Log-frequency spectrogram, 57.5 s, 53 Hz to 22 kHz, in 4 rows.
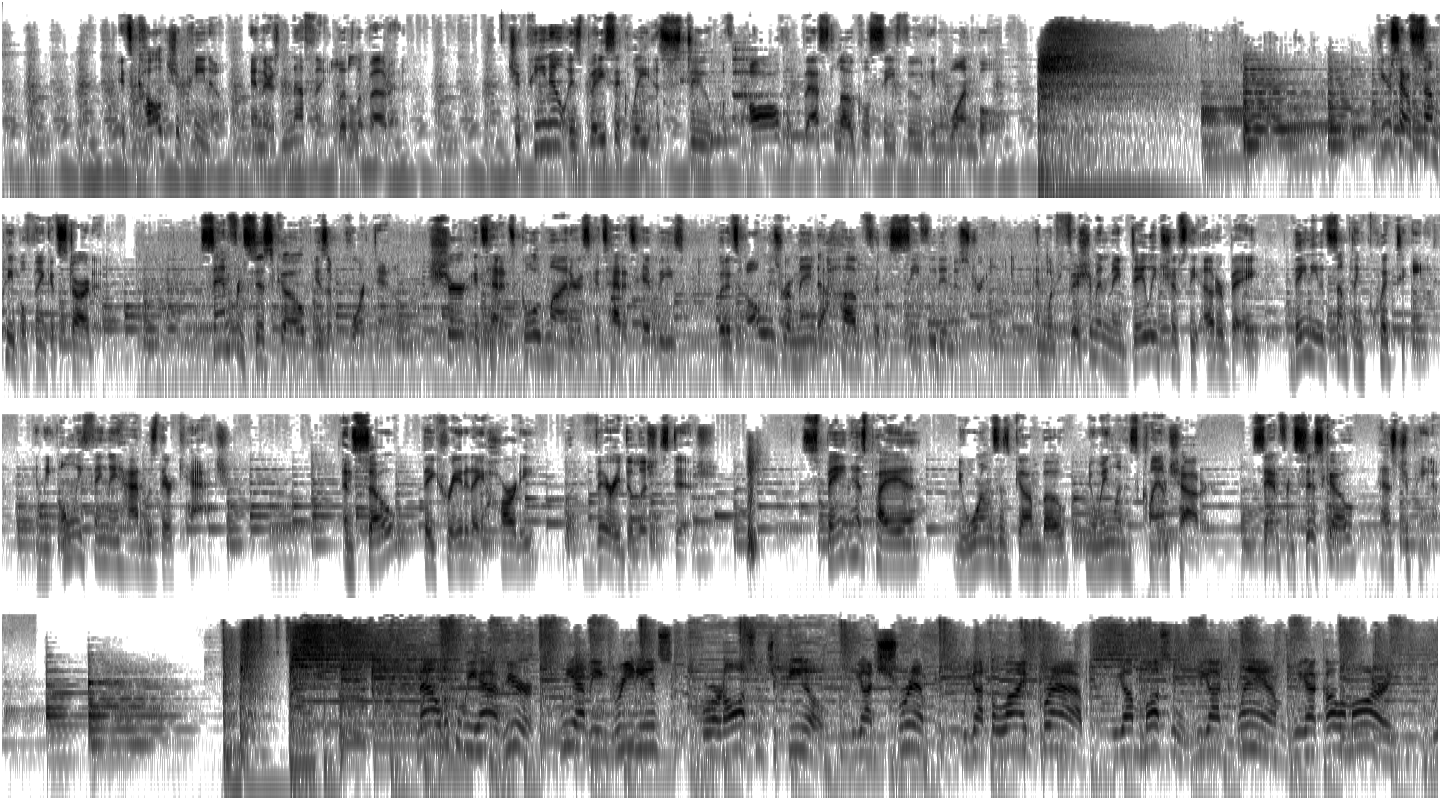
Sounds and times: Music: 0.0 - 57.5
Speech: 1.2 - 4.0, 5.0 - 10.0, 13.8 - 15.4, 16.4 - 31.0, 32.2 - 35.9, 36.8 - 43.2, 47.3 - 57.5.

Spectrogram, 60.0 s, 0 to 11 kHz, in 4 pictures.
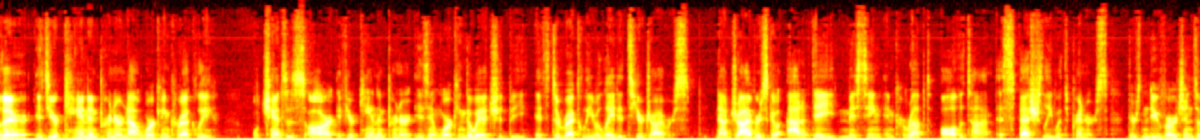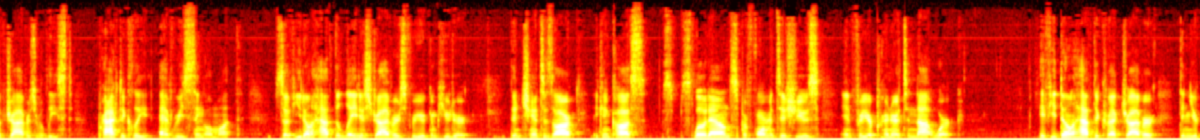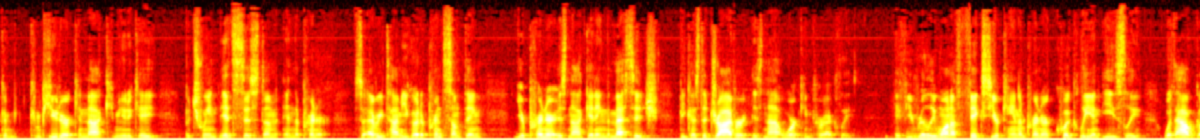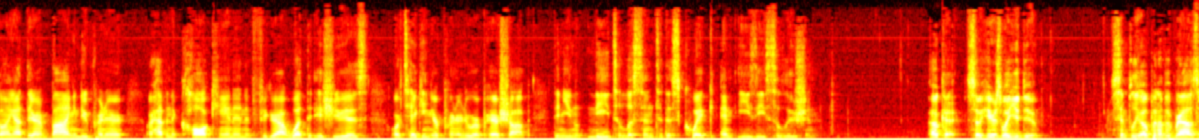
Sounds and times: Speech: 0.0 - 27.0, 28.0 - 55.3, 56.6 - 58.0, 58.9 - 59.9.

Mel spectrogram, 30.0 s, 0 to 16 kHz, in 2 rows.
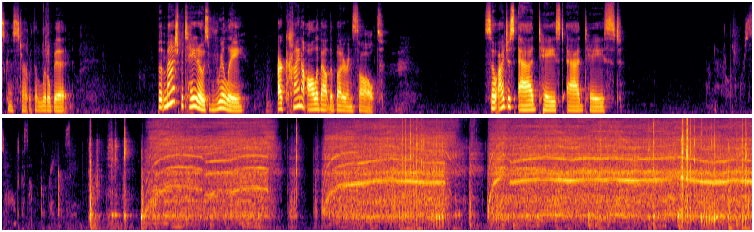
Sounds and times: Inside, small room: 0.0 - 30.0.

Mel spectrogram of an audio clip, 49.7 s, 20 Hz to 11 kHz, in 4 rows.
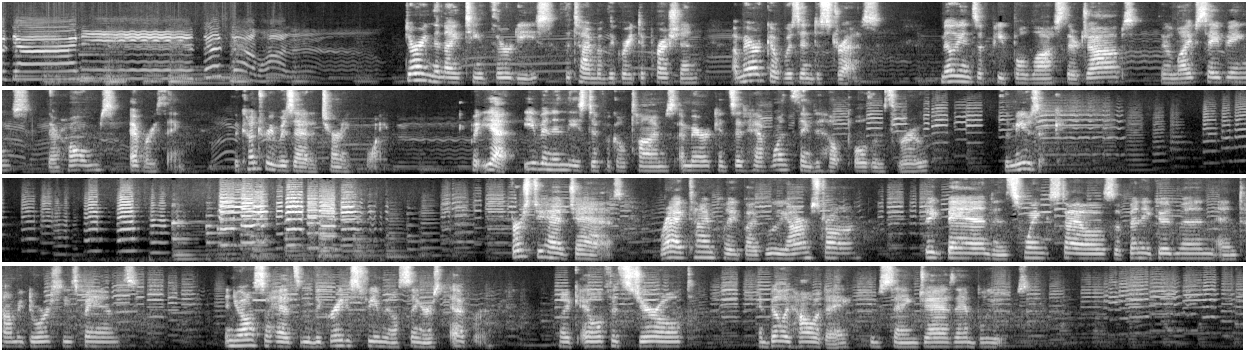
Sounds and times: Music: 0.0 - 49.7
Speech: 4.1 - 8.8, 9.4 - 16.3, 17.0 - 21.7, 22.5 - 23.0, 30.0 - 33.5, 34.2 - 38.7, 39.6 - 42.2, 42.9 - 44.2, 44.9 - 47.6.

